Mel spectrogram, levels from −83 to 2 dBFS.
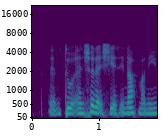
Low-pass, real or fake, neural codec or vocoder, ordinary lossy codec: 5.4 kHz; real; none; none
